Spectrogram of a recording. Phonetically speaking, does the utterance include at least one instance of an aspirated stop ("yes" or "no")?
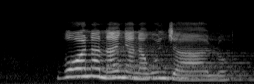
no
